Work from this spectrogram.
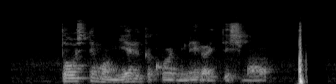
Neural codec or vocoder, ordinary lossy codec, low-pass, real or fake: none; Opus, 16 kbps; 7.2 kHz; real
